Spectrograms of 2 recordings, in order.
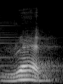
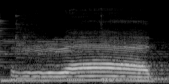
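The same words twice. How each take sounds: First: The word is said quickly as one unit. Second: The word is said at medium speed.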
